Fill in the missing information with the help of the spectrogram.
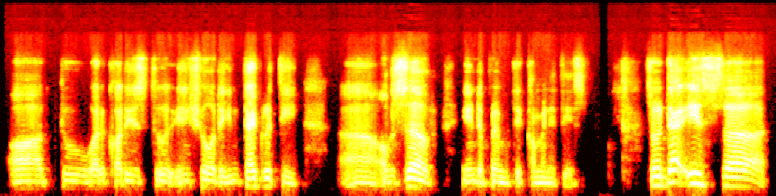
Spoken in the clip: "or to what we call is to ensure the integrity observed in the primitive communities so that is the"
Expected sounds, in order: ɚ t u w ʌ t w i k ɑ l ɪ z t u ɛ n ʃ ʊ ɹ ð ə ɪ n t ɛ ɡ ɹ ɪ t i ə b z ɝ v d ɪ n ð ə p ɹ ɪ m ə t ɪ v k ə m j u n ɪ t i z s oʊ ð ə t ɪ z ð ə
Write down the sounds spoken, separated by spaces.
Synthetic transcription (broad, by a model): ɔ t u w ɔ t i k ɑ l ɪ s t u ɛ n ʃ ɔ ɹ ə ɪ n t ɛ ɡ ɹ ɪ t i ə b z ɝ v ɪ n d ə p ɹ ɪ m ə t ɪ k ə m j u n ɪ t i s s oʊ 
